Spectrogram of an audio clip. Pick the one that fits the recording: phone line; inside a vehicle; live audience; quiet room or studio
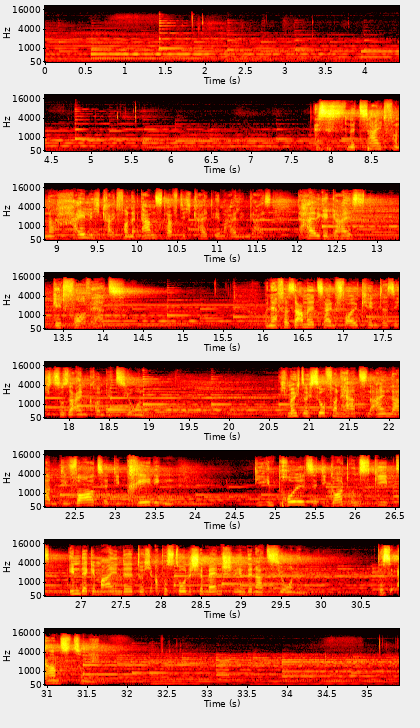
live audience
